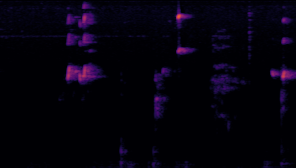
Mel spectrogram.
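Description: Faint squeaks of a marker pen writing on a whiteboard: a handful of short, high squeaks starting about a second in.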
